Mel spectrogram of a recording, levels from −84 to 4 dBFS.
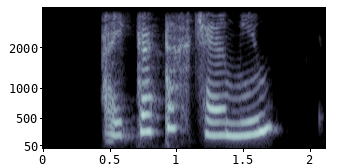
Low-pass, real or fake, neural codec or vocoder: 3.6 kHz; fake; codec, 24 kHz, 1 kbps, SNAC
